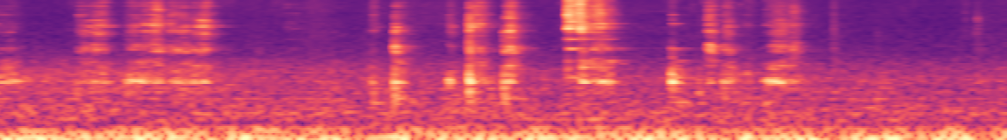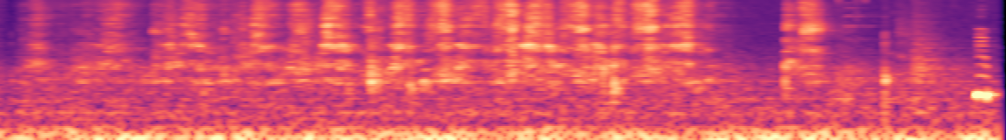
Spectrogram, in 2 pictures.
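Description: Metal spoon stirring flour batter in a ceramic bowl: scattered scrapes and clinks against the bowl at first, then quicker, steady stirring strokes from about five seconds in as the batter turns smooth.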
